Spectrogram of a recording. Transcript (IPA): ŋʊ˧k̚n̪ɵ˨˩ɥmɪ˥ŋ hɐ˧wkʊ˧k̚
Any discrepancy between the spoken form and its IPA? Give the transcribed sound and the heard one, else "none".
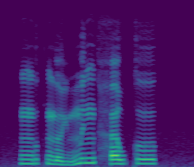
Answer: none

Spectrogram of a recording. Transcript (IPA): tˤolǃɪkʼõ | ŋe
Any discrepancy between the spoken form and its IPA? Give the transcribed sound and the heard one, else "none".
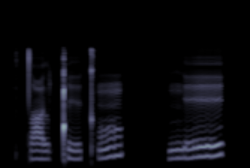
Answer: none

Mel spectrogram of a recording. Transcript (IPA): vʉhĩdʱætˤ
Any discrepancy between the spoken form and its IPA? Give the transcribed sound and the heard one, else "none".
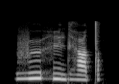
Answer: none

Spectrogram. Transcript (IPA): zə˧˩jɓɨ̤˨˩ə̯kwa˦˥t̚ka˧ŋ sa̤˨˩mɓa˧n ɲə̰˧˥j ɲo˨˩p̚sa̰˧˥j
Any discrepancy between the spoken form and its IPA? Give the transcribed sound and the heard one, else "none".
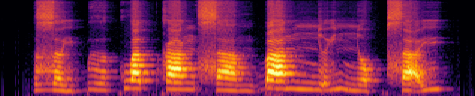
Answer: o˨˩ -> ɔ˨˩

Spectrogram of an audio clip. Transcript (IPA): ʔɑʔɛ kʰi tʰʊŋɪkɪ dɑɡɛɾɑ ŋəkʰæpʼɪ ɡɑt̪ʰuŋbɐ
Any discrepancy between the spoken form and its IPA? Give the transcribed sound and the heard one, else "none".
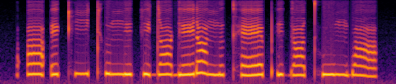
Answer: ɐ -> ɑ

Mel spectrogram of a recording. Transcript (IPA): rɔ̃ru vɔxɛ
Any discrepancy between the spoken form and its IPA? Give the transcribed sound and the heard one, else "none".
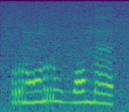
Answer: x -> ŋ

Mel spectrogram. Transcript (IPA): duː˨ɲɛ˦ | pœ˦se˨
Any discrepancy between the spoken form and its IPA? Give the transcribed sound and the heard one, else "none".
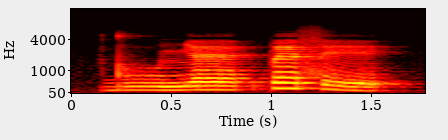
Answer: œ˦ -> ɛ˦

